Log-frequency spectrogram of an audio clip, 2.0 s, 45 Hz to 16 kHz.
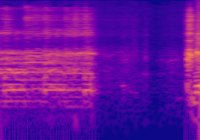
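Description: Music with sustained chords played through a 15-inch active PA speaker cuts off just under a second in, leaving near silence for about a second as the track is changed. Sound comes back loudly near the end.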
